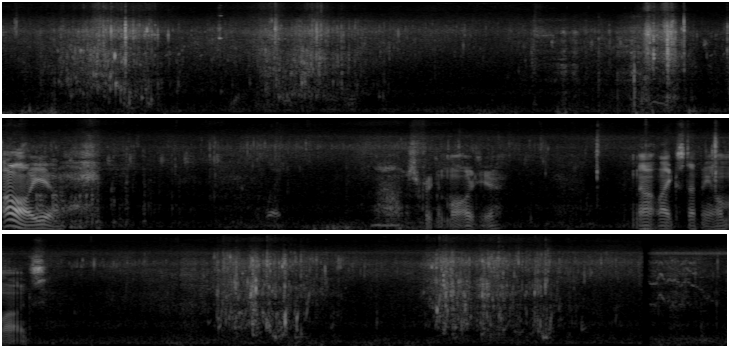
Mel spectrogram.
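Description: Legs wade through weedy water.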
